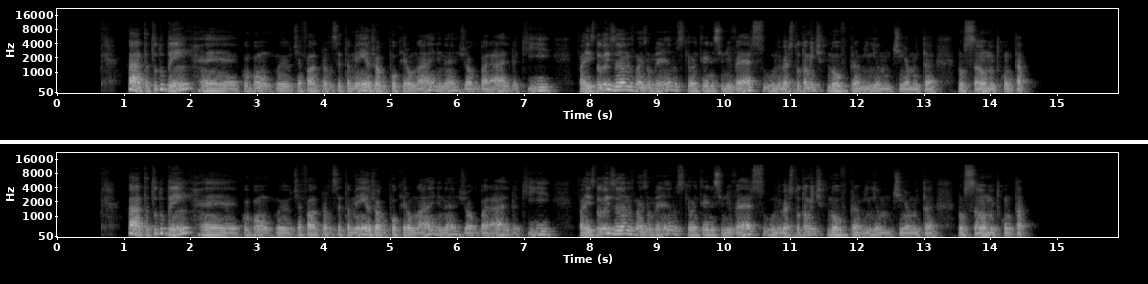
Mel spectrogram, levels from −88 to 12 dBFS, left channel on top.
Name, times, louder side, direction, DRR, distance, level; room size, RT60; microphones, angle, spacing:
voice 1, 0.7-7.4 7.8-14.4, equal, ahead, -1 dB, 0.7 m, -28 dB
4.1 x 2.1 x 2.2 m, 0.30 s
head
